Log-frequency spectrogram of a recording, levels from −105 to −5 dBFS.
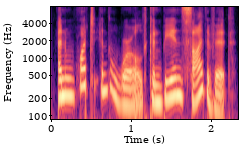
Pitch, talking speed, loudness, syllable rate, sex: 205 Hz, 255 wpm, -17 LUFS, 5.5 syllables/s, female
